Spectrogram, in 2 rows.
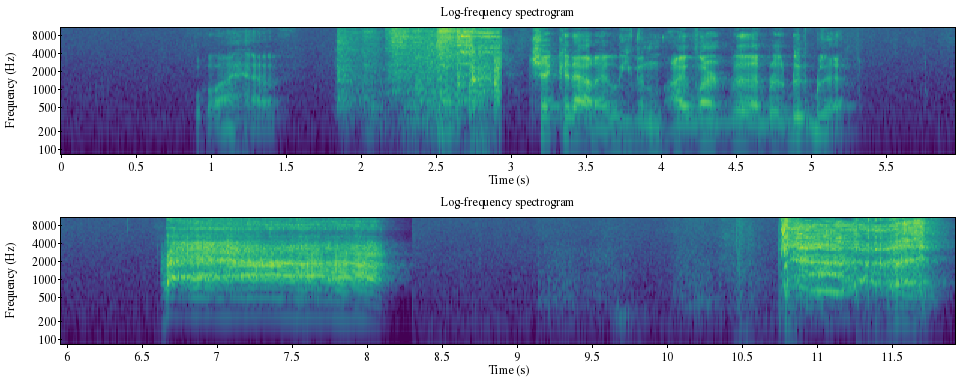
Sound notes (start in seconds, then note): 1.9 breaking Noise; 6.6 screeches; 10.7 coughs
